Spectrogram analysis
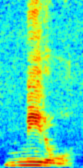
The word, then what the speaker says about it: miro: got korfai rata and miro miro and there's no macrons so that's quite short middle hopefully that helps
